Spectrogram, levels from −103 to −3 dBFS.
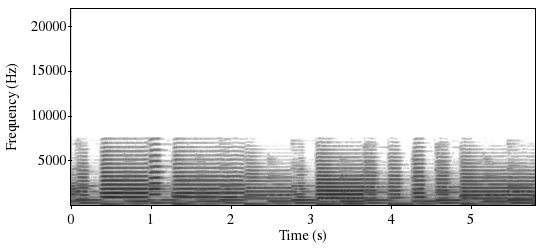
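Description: Throughout the clip, a noise suppressor applied to music or sounds is at work. The suppressor mistakes sustained tones and reverb tails for noise. It pulls them down by around 5 dB while attacks pass. So the sound pumps and thins. Nothing is heard above 8 kHz.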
